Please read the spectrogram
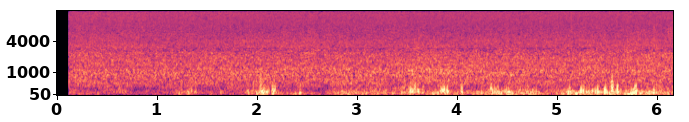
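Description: Wind buffeting the microphone in irregular low gusts, growing stronger after about a second.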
